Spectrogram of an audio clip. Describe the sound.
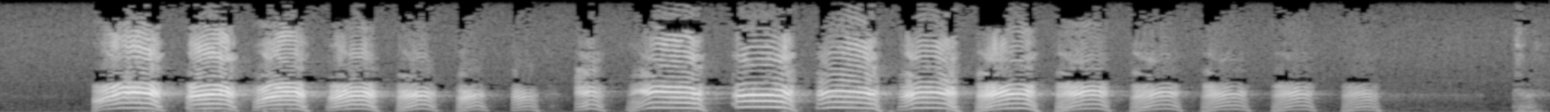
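A man imitates a duck, as done for duck hunting, with a quick, steady run of about eighteen nasal quacks, loud, each a short rising-and-falling honk, ending in a brief pause.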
